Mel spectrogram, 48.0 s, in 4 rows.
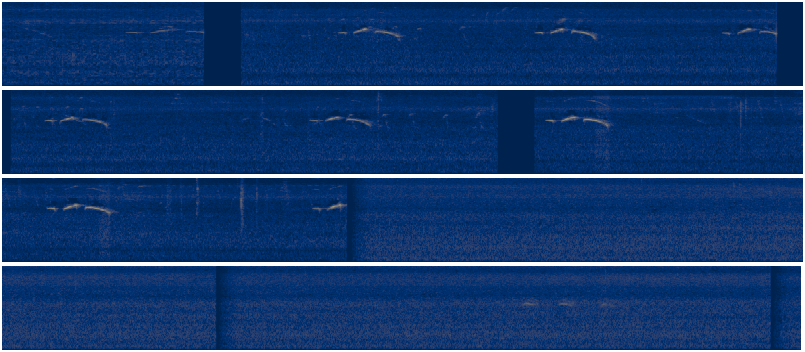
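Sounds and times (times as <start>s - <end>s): bird whistled call: 1.9s - 3.0s, 5.0s - 6.1s, 8.0s - 9.0s, 10.8s - 11.6s, 12.6s - 13.7s, 16.6s - 17.8s, 20.1s - 21.2s, 24.7s - 26.1s, 28.7s - 29.2s, 43.8s - 45.2s
faint steady hiss: 12.2s - 48.0s.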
